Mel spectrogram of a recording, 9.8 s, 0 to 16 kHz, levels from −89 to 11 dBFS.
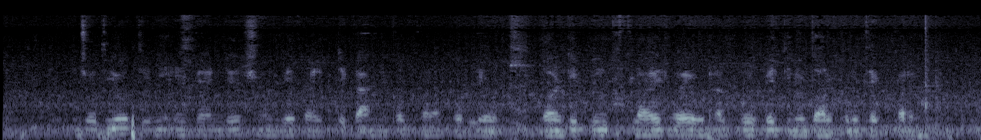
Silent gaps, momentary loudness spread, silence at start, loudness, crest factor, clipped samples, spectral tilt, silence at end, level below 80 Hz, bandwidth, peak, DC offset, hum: none; 12 LU; 0.05 s; -35 LUFS; 22 dB; under 0.1%; -6.5 dB/octave; 0 s; -48 dBFS; 11.5 kHz; -12 dBFS; under 0.1%; none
